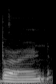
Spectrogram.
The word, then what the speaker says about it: Bern: No, the capital of Switzerland is Bern. Bern. Okay. Yeah, it's not literally burning. It's just well, it's spelled B-E-R-N, and Gotcha.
